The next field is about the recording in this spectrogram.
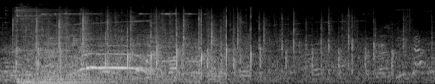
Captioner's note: crowd cheering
